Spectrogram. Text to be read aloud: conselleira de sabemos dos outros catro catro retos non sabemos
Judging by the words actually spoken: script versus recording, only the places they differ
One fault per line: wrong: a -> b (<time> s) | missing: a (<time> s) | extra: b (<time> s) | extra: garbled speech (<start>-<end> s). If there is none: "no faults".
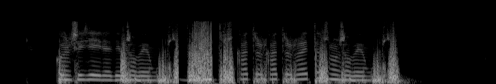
no faults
